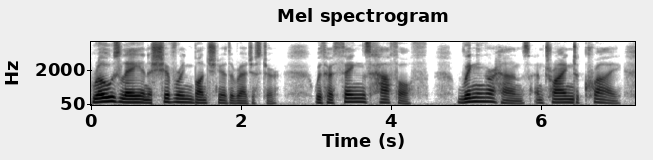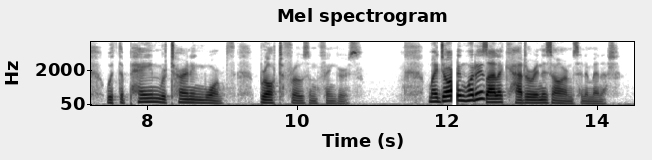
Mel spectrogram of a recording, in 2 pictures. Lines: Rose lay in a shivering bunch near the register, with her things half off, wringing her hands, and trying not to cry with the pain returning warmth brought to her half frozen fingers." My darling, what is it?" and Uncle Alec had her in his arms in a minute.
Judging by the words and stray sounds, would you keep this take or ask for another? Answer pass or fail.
fail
